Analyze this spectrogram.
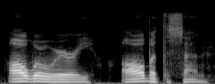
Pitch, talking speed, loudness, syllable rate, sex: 120 Hz, 195 wpm, -16 LUFS, 5.2 syllables/s, male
